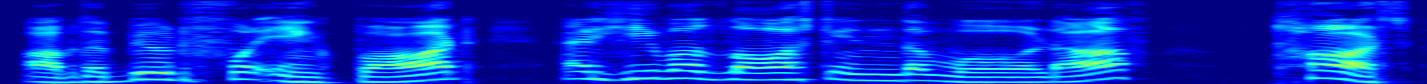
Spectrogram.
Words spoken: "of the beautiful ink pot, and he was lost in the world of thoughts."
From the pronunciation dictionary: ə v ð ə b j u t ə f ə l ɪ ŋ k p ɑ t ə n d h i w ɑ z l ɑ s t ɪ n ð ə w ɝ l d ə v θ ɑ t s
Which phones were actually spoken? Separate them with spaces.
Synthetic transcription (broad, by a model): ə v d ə b j u t ə f ə l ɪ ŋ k p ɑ t ə n d h i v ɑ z l ɑ s t ɪ n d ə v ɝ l d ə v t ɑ t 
